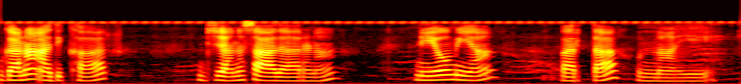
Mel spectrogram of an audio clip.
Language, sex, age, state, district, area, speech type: Telugu, female, 30-45, Andhra Pradesh, Vizianagaram, rural, read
